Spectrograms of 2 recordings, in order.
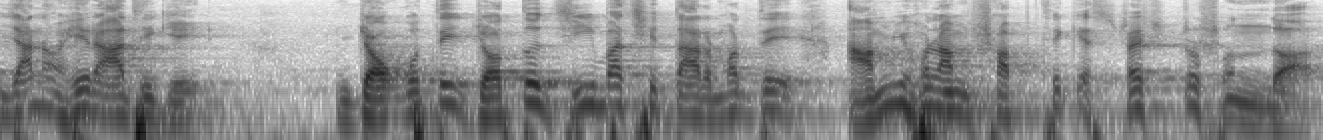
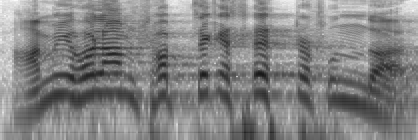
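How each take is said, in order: First: Said in the usual way. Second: হলাম stressed, the whole line ringing out higher and louder; proud boast. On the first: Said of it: "বললেন". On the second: Acted. Krishna boasts to the sakhis, a loud proud proclamation. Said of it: "Krishna বলছেন".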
